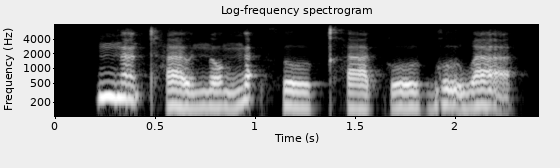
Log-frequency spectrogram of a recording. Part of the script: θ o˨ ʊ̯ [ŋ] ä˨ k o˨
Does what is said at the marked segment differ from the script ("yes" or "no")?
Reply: yes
